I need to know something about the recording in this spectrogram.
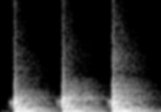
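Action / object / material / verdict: knock / plastic RC car body shell / plastic / sturdy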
